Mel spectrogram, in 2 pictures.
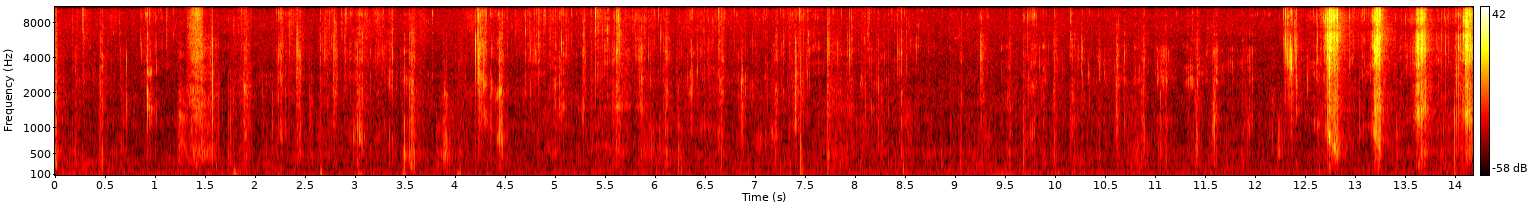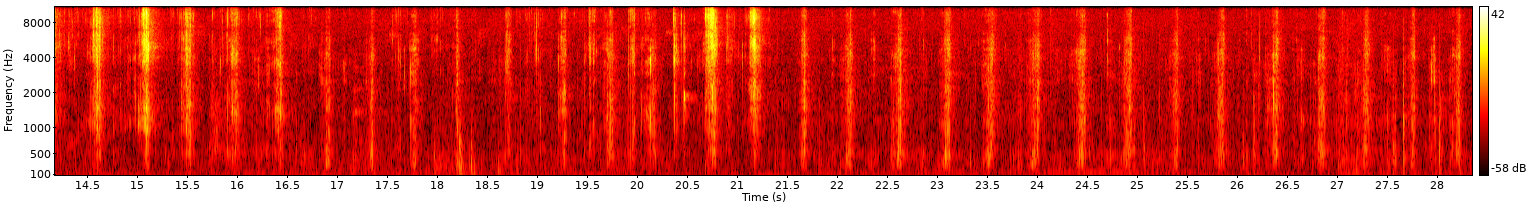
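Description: Close-miked eating sounds: a person biting and chewing raw winged bean, with soft chewing and mouth clicks throughout. About halfway through comes a run of loud crisp crunches, roughly three a second for a few seconds, and a few more come a little later.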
